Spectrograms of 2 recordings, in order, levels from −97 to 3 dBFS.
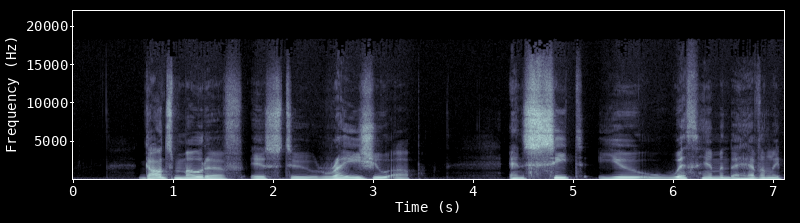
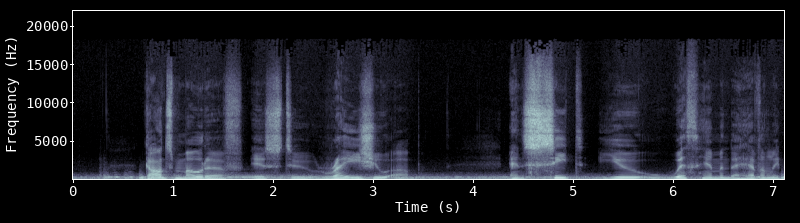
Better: first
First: none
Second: low rumble; noticeable; throughout; 20 dB below the speech

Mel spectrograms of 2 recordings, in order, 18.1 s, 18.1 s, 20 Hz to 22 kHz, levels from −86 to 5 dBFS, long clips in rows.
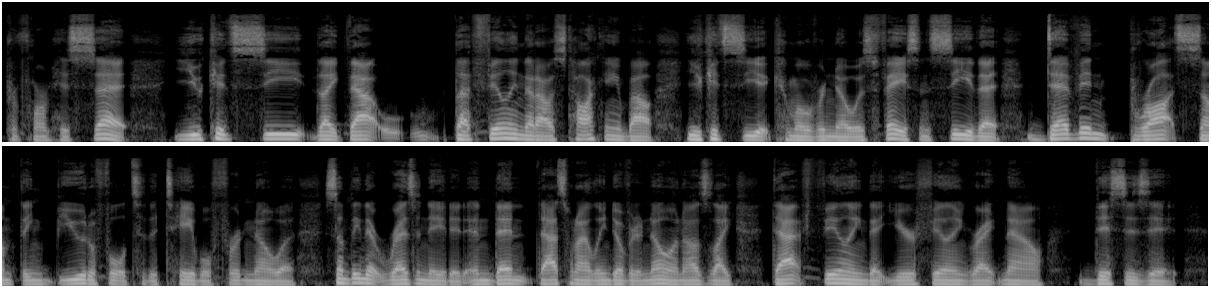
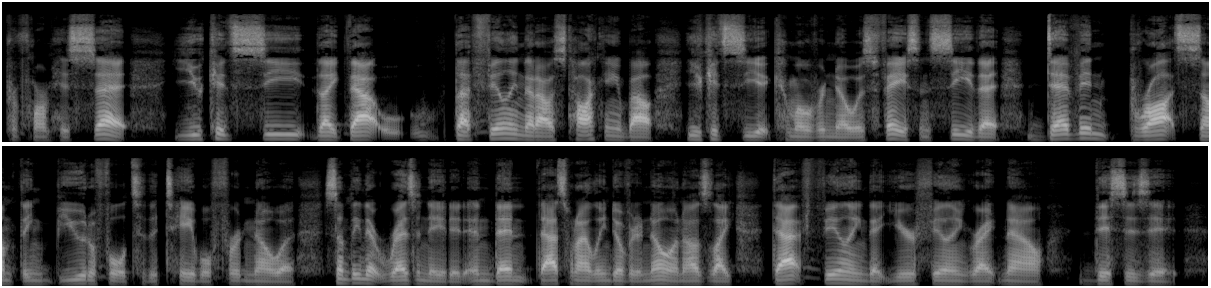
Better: first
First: none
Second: thin; very; fading below 750 Hz

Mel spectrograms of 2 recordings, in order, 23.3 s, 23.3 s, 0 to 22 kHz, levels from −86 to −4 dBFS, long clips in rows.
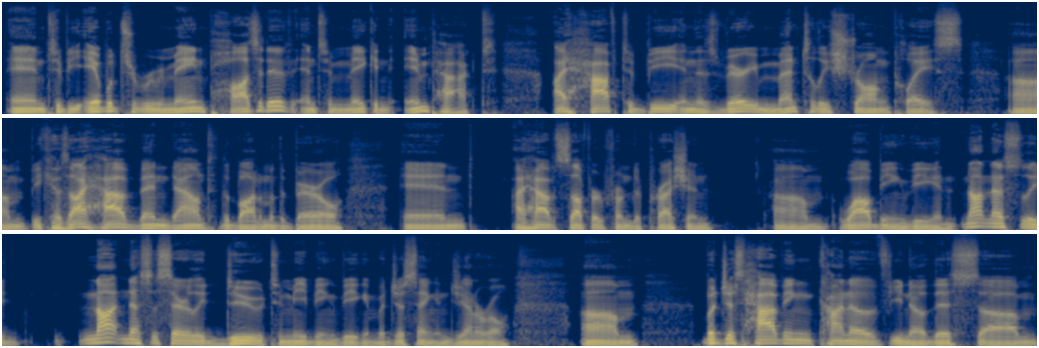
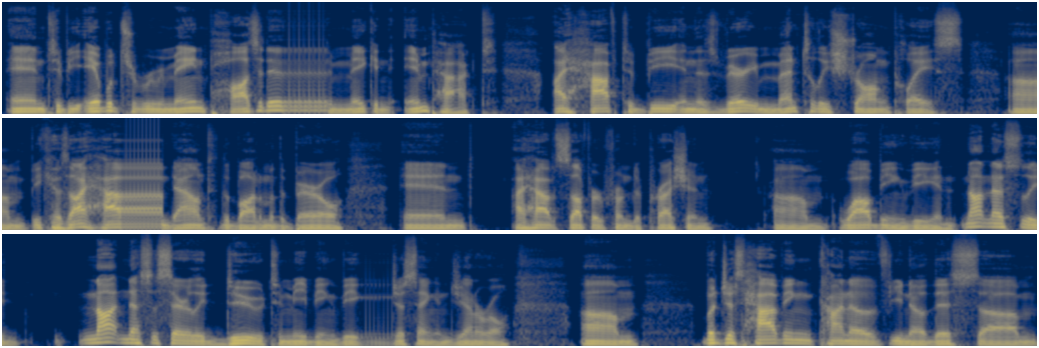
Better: first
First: none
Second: audio freezing; at 2 s, at 8.5 s and at 18 s

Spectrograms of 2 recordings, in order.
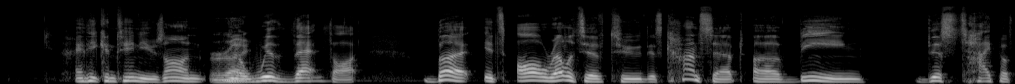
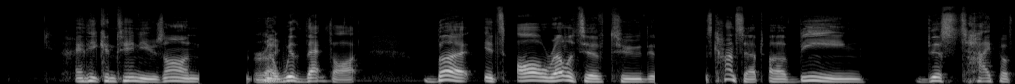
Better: first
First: none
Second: audio freezing; at 2 s and at 6.5 s for 0.5 s

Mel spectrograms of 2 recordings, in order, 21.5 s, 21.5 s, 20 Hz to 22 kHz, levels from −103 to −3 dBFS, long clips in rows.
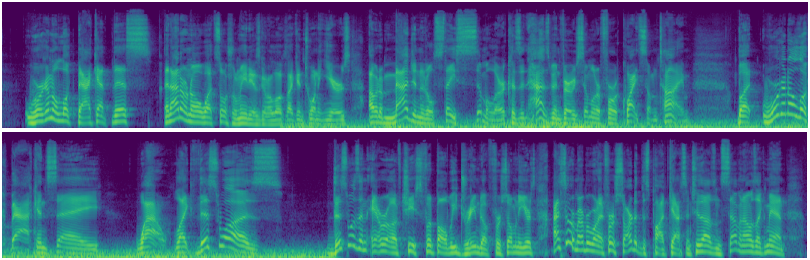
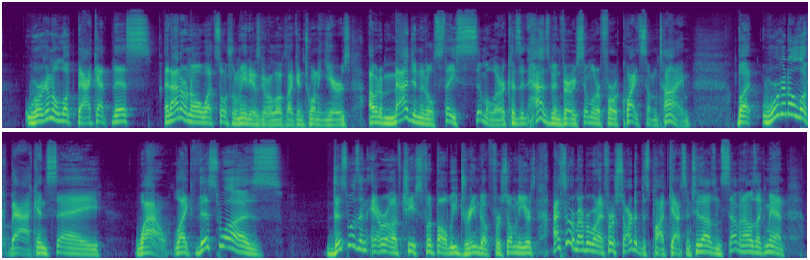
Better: second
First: low rumble; faint; from 3.5 to 15 s; 25 dB below the speech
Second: none

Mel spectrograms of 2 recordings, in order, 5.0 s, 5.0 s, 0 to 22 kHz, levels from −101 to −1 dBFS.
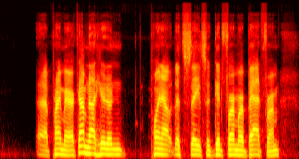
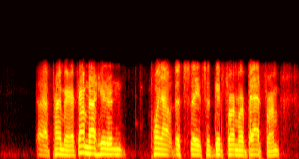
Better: first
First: garbled, watery; slightly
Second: garbled, watery; badly; nothing above 4 kHz

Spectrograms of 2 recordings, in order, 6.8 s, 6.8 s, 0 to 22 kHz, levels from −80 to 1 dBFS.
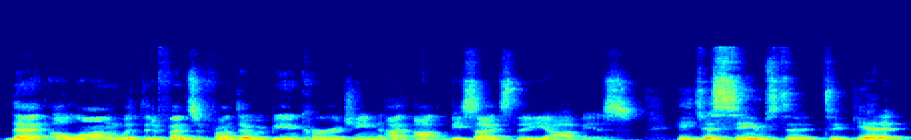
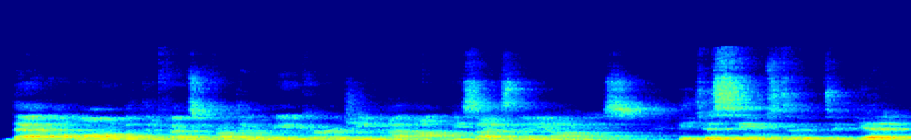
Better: first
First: room echo; slight; dies away in 0.3 s // off-mic speech; far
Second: room echo; strong; dies away in 1.6 s // off-mic speech; far

